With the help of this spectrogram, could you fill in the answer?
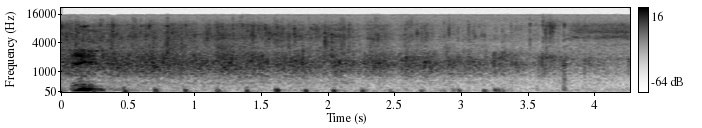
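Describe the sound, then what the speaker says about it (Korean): A church congregation at a Sunday service applauds in blessing of summer Bible school, giving a moderate, steady wash of clapping with a brief louder burst at the start. "우리가 격려하며 축복합니다 하는 뜻으로 박수 한번 하겠습니다"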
